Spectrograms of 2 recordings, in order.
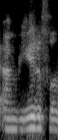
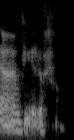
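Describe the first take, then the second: First: Said in the usual way. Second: Barely-there mumble, much softer; unconvinced reply. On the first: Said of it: "finally, they're like". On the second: Retold or imitated. On the box answering classmates, soft and unconvinced. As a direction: swallow the words, not owning them. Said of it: "I go".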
